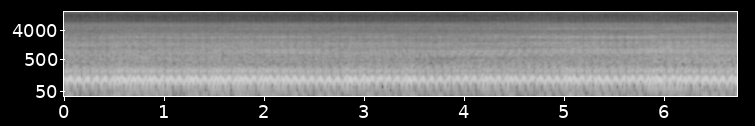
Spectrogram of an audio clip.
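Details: 1984 Magna V30 V4 motorcycle at idle: steady low pulsing with a buzzing edge from the clutch/crankcase area, while the rest of the motor runs smooth; cause unknown.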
